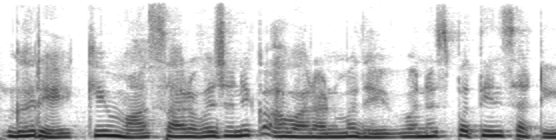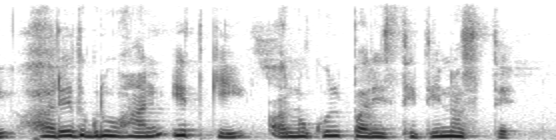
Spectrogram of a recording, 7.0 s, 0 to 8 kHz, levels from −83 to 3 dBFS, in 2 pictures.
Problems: background sounds at intervals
